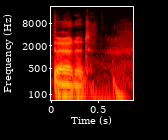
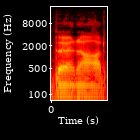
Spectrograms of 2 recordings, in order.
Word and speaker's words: Bernard: It's only a just bloke name if you pronounce it Bernard rather than Bernard.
